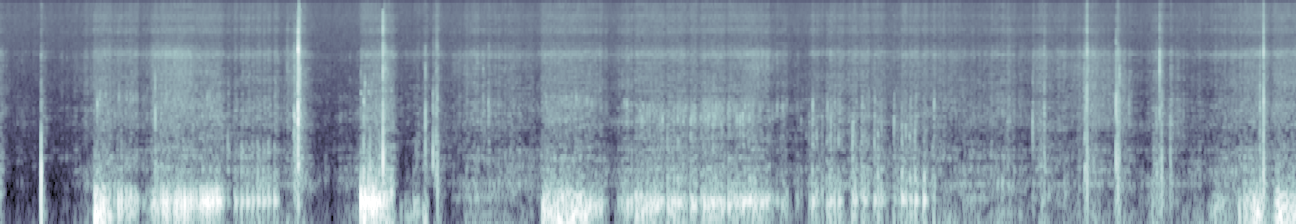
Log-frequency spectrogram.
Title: Empty stomach rumbling through my tee shirt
